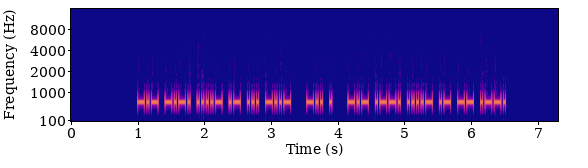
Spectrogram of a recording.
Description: Morse code, heard as a keyed tone, about 36 wpm, 700 Hz. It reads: KC4ASX DE KP4AMP
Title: USA Callsign DE Callsign 35wpm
